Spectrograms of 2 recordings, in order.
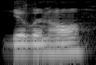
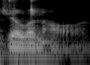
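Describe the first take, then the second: First: The name is pronounced the Swedish way. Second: The name is pronounced the common English way. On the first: This is the technically proper form of the name. "it's a Swedish name, so technically" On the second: This is the form most people use. "he does just go by Gyllenhaal, really"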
